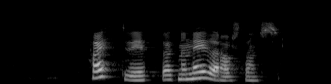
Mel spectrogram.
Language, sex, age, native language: Icelandic, female, 40-49, Icelandic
